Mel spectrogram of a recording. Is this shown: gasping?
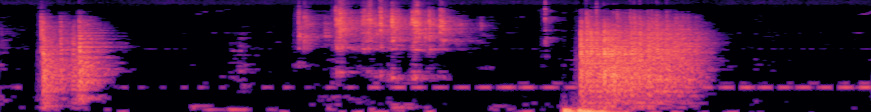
no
